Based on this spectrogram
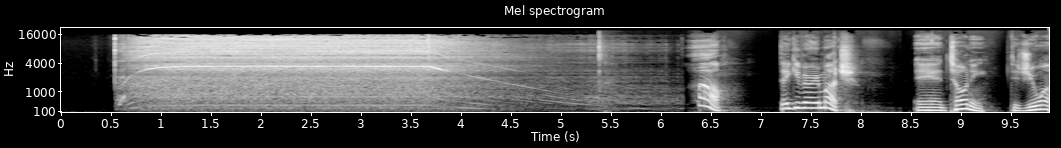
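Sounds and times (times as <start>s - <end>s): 
vacuum cleaner roaring with a high motor whine: 0.6s - 6.3s
speech: 6.4s - 9.8s.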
